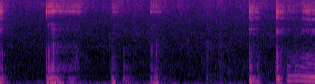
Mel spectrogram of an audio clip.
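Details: A sleeping, dreaming puppy indoors: soft low snorting breaths at irregular intervals, ending in a brief high, wavering whimper.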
